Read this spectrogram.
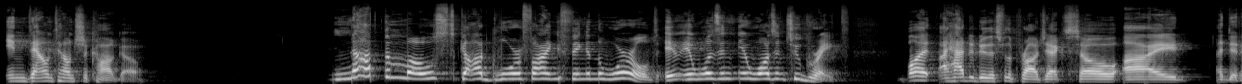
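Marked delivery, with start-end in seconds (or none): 3.3-8.5 high, drawn-out ironic understatement; wry, pitched-up mock understatement; sarcastic aside. Real, not acted. Telling the audience, sarcastic and pitched high.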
